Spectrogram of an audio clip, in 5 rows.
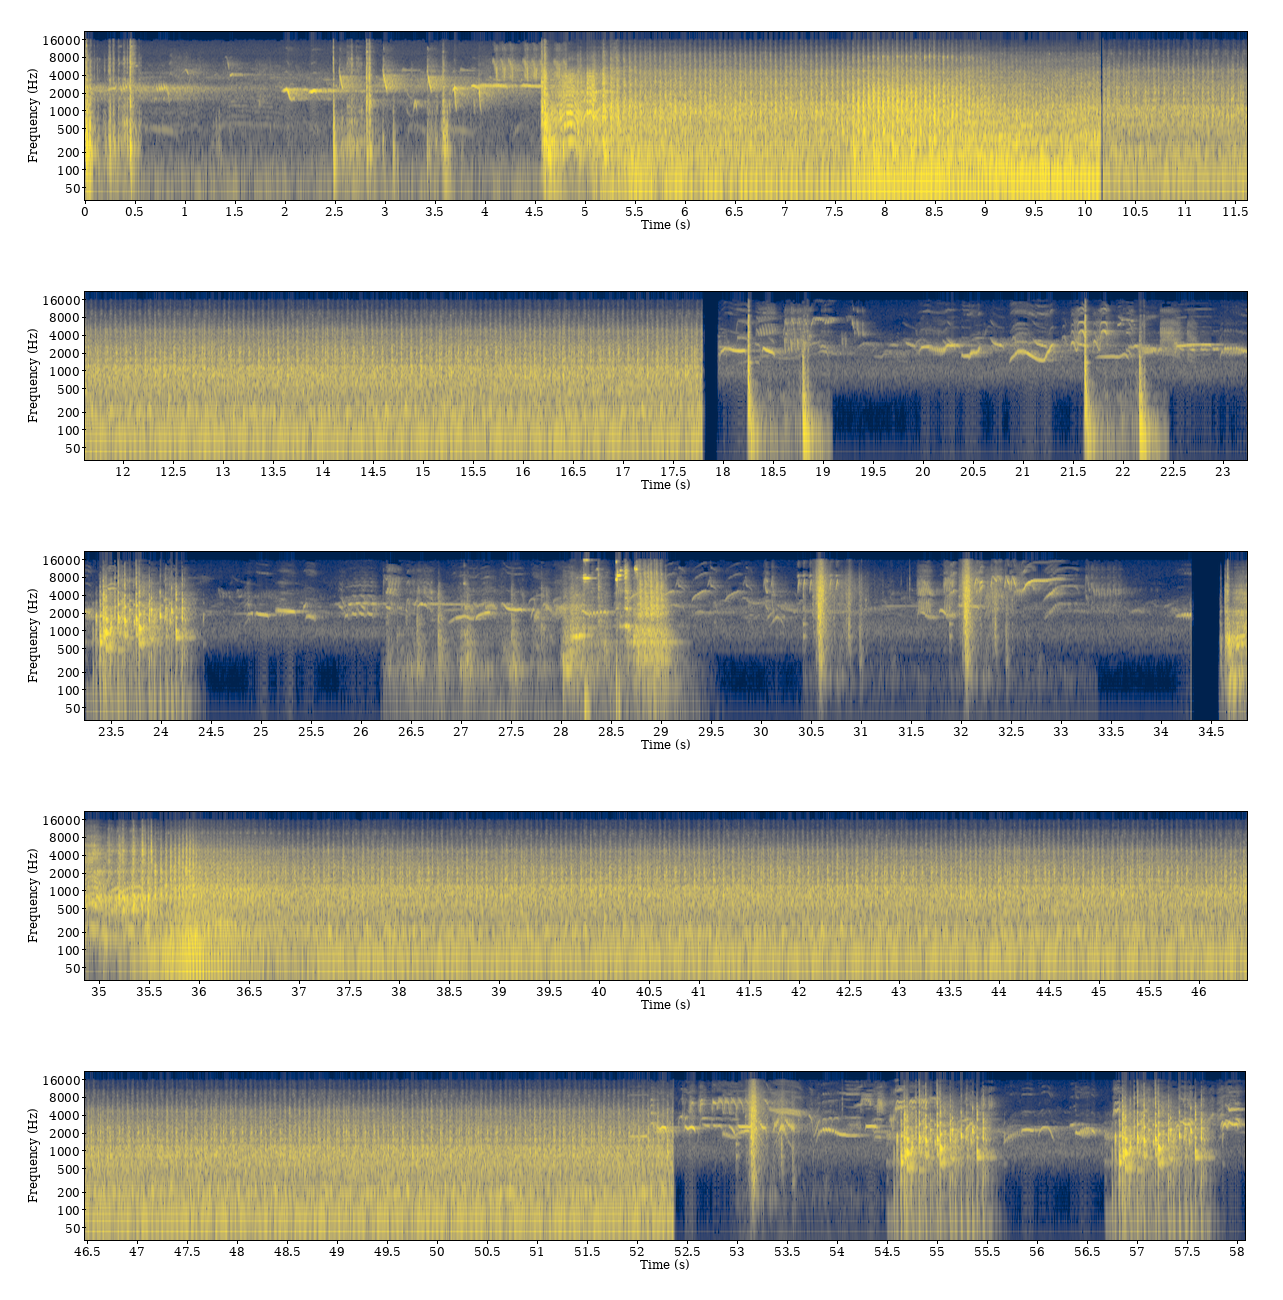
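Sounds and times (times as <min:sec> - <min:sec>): tractor engine running: 0:04.6 - 0:19.1, 0:21.6 - 0:22.4, 0:26.3 - 0:29.2, 0:34.6 - 0:52.4, 0:54.6 - 0:55.6, 0:56.8 - 0:57.7.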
